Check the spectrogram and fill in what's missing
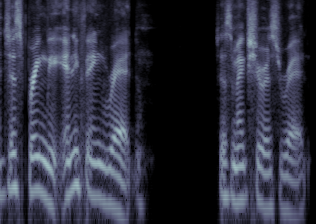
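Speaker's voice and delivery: ordinary talk, nothing marked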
